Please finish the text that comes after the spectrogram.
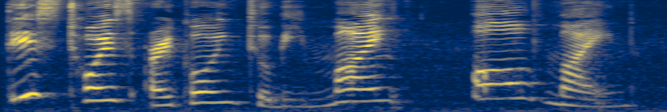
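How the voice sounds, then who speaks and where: A woman's voice: high voice, big pitch swings, slow, a bit bright, exaggerated voice. A woman voicing a bossy, spoiled little girl in a storybook read-aloud, demanding and whiny.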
